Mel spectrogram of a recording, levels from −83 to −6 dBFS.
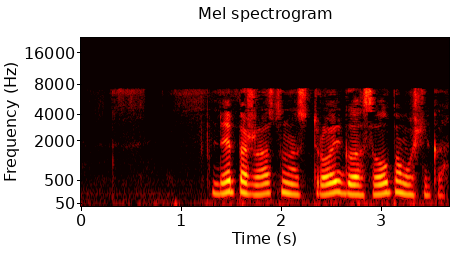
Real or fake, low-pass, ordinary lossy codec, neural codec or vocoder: fake; 7.2 kHz; MP3, 32 kbps; codec, 16 kHz, 8 kbps, FunCodec, trained on LibriTTS, 25 frames a second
